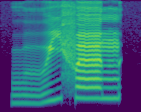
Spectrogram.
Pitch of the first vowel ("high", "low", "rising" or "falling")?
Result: rising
